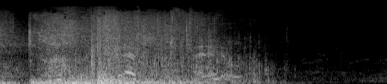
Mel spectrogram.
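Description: A loud magical whooshing effect bursts out and quickly fades.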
